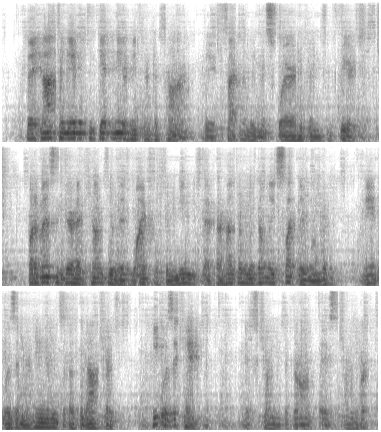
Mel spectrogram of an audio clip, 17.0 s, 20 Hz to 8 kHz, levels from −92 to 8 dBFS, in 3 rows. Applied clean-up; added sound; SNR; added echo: neural separator model SepFormer DNS4.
